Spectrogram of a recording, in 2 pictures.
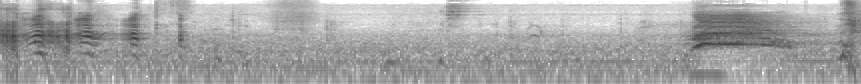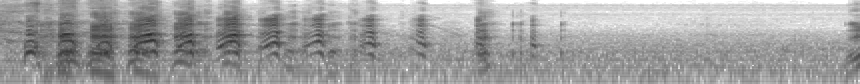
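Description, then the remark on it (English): A fox, running around with a dog, lets out a string of harsh, high yelping screams in a rapid, uneven rhythm, preceded by a short rasping burst, with no one talking over it. “lot of animals that scream like that.”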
